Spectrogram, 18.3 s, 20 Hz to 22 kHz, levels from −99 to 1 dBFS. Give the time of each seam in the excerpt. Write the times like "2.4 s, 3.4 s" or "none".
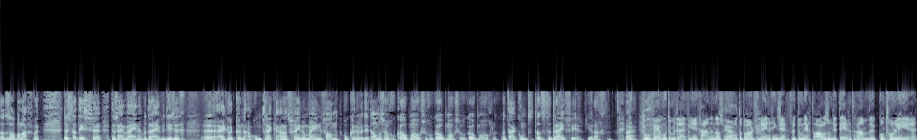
12.8 s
